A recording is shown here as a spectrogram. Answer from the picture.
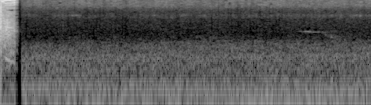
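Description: The tail of a whoosh cuts off at the very start, then a steady low outdoor rumble, the background noise of a phone microphone recording outdoors.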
